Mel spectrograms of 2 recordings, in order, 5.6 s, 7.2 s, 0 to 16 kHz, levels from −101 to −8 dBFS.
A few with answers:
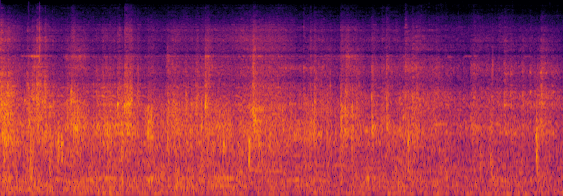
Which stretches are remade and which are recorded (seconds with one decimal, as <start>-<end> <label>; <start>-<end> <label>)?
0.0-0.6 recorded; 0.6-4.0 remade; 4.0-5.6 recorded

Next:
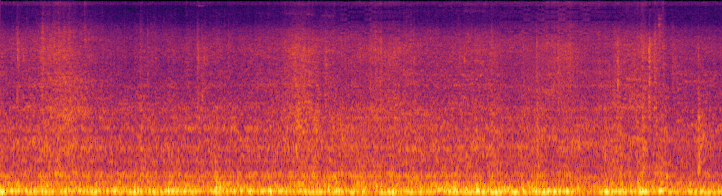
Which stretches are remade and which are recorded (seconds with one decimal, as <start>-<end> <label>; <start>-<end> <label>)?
0.0-3.4 recorded; 3.4-4.0 remade; 4.0-5.0 recorded; 5.0-6.2 remade; 6.2-7.2 recorded

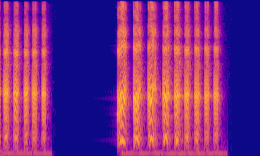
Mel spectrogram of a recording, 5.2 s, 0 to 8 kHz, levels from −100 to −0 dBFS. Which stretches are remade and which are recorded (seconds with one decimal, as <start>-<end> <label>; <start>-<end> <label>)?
0.0-1.6 recorded; 1.6-2.5 remade; 2.5-5.2 recorded

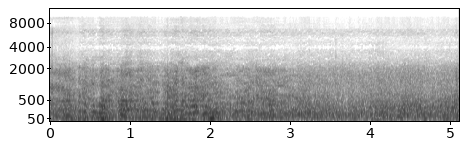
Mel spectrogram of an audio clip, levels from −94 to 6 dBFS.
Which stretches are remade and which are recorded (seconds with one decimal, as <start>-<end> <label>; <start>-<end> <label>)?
0.0-3.1 remade; 3.1-5.1 recorded

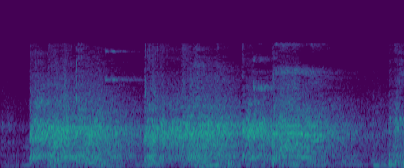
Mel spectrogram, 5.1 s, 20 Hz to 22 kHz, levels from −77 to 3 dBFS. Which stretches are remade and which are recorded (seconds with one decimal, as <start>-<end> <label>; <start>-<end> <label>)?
0.0-3.5 recorded; 3.5-4.1 remade; 4.1-5.1 recorded

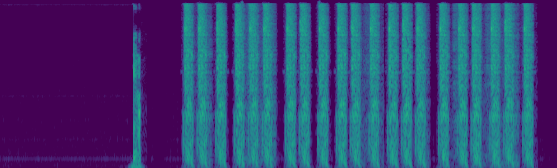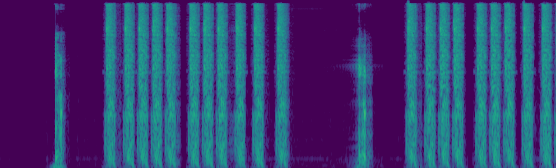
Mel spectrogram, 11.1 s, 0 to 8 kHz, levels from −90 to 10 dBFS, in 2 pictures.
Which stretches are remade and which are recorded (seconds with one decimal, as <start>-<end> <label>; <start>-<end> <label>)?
0.0-8.8 recorded; 8.8-9.4 remade; 9.4-11.1 recorded

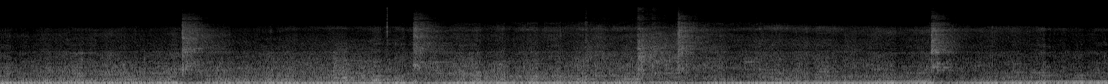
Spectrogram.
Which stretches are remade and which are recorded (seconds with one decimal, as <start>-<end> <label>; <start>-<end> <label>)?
0.0-11.1 remade

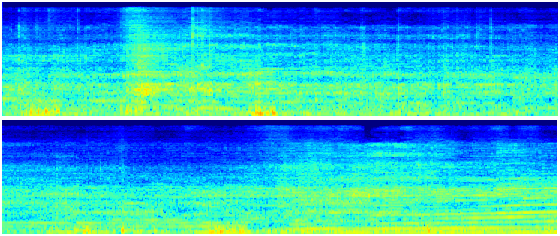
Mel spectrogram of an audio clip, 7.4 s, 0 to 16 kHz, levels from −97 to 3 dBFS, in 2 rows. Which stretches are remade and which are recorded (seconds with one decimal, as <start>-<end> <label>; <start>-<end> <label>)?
0.0-7.4 remade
